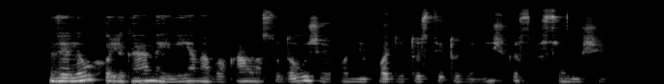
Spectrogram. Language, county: Lithuanian, Vilnius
